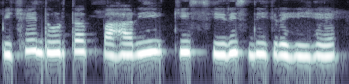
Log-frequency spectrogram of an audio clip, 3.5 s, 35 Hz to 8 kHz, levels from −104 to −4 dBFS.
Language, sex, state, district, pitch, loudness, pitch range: Hindi, female, Arunachal Pradesh, Lower Dibang Valley, 245 Hz, -12 LUFS, 230-275 Hz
